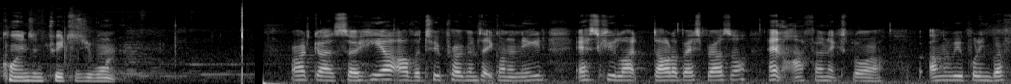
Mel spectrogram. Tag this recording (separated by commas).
Music, Speech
